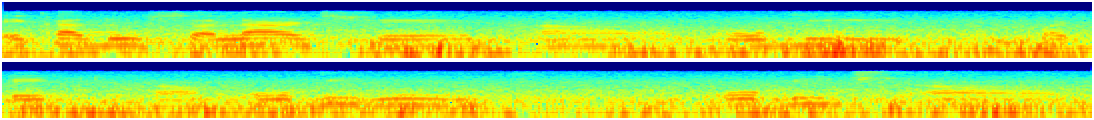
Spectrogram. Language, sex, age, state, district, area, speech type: Gujarati, female, 60+, Gujarat, Rajkot, urban, spontaneous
